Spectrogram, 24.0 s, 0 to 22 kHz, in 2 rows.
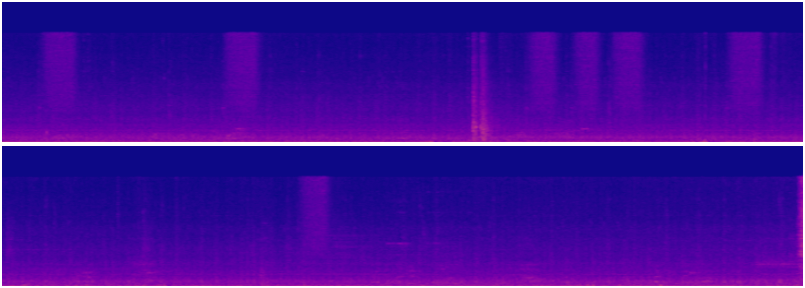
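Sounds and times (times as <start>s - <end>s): diesel engine idling: 0.0s - 24.0s
short sharp air hiss: 0.6s - 1.2s, 3.4s - 3.9s, 7.9s - 9.7s, 10.9s - 11.5s, 16.5s - 17.0s, 23.7s - 24.0s.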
